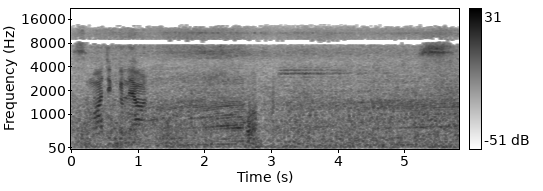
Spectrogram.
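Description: A motorbike engine hums as it rides by nearby.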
